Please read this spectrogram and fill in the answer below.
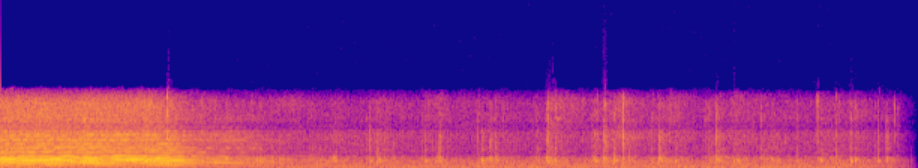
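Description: Band music playing loudly stops about a second in, leaving the irregular clip-clop of carriage horses' hooves.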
